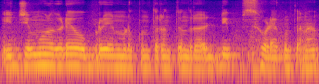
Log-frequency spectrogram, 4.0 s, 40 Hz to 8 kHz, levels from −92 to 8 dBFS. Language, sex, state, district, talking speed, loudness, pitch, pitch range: Kannada, male, Karnataka, Belgaum, 195 wpm, -14 LUFS, 120 Hz, 115-125 Hz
